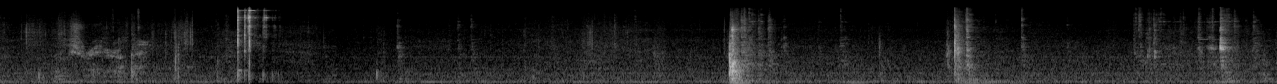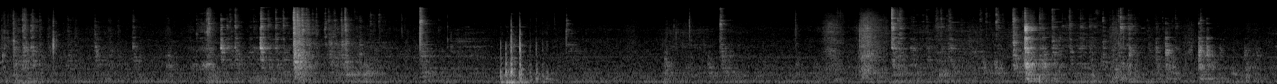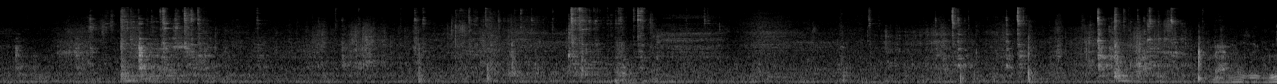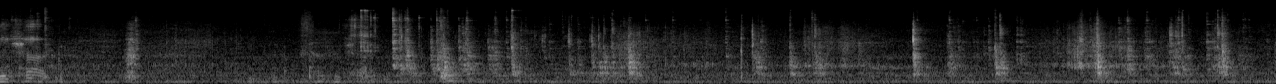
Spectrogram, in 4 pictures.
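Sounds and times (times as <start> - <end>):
metallic tool clicks and clinks: 2.4 - 2.8
sharp knocks: 17.8 - 18.3.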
